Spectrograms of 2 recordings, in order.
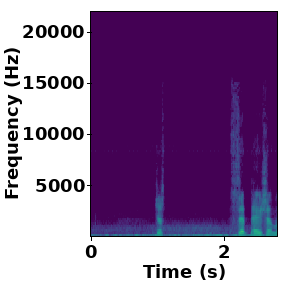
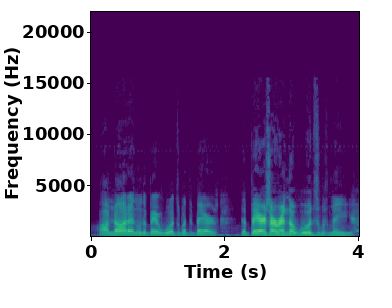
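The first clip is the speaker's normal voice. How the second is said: mock tough boast; 2 semitones higher, 6 dB louder than usual. Restates the line as a boast.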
